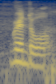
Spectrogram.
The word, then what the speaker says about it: Grindelwald: I did finally see just saw this past weekend the Crimes of Grindelwald, the second part to Grindelwald, right? That's how it pronounced. Grindelwald, yeah.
